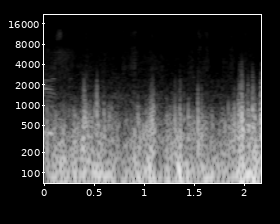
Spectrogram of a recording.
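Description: Wind buffeting the microphone: a loud, gusty low rumble that rises and falls unevenly.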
